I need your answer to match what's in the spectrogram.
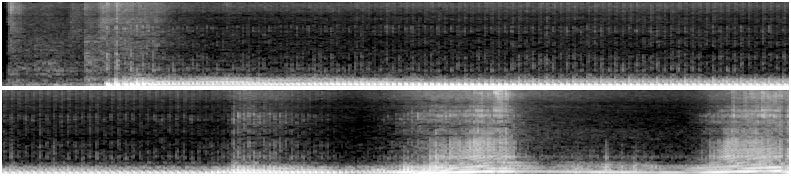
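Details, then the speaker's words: Jetta after a muffler was added to a formerly straight-piped, open-header exhaust from the cat back: soft, steady quiet idle, then clean blips rising and falling smoothly with mild tone up high; exhaust sounds healthy and quiet. "Sounds pretty good. That's really quiet at idle. Still got a little bit of tone up high, but I think that's definitely sounding pretty good."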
